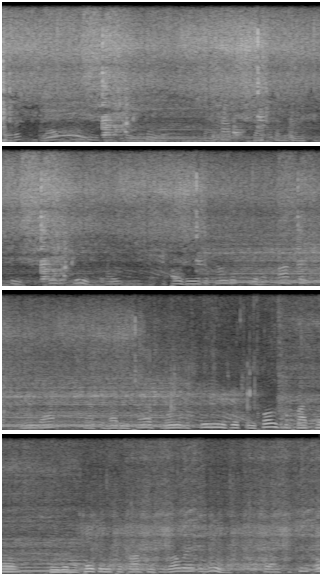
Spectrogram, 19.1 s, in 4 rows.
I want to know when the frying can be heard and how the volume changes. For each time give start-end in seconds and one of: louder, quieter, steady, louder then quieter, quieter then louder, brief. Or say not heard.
0.0-19.0 quieter.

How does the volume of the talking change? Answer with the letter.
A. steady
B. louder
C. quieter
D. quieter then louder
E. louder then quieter
B.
